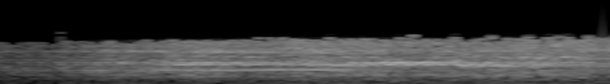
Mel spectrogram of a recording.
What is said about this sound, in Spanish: giró el volante metiendo el camión por un estrecho callejón solitario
